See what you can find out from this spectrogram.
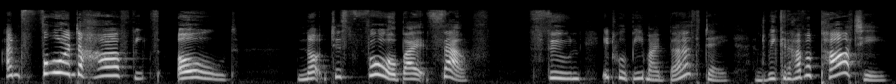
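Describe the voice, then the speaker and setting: A woman voicing a tiny excited tadpole boy who squeals with joy and begs through sobs. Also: high voice, slow, pitched above the performer's own voice, exaggerated voice. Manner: squealing, pleading, sobbing.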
